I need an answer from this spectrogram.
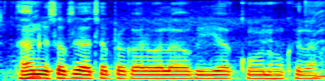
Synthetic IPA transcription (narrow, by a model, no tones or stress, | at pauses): d̪ʱjaːnkesɐbseətːʃʰapɾəkaːɾʋaːlabijakɔːnɦokʰela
